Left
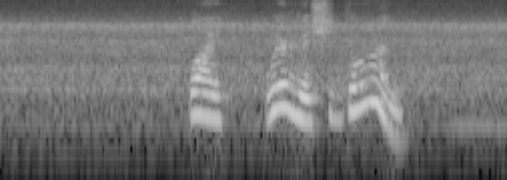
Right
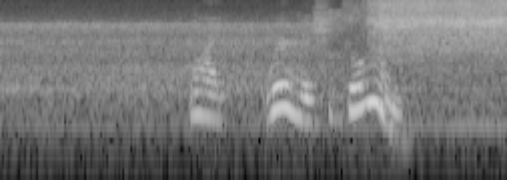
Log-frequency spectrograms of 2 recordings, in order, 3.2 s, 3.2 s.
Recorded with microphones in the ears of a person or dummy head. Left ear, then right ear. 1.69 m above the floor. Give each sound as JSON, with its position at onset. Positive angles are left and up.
{"t": 1.2, "sound": "a woman speaking", "side_deg": 40, "distance_m": 1.1}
